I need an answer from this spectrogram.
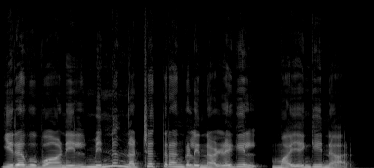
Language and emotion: Tamil, happy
